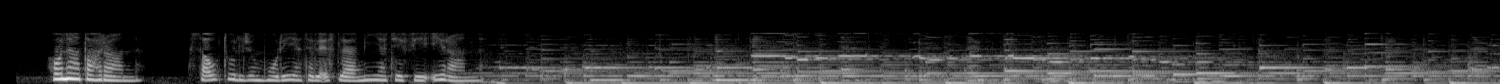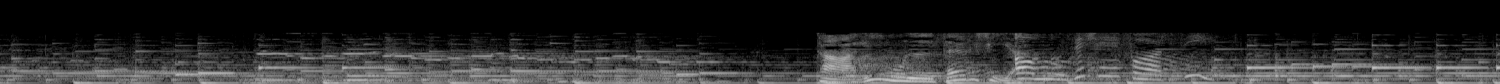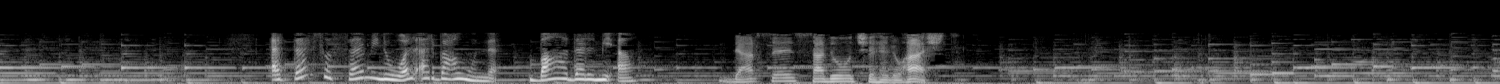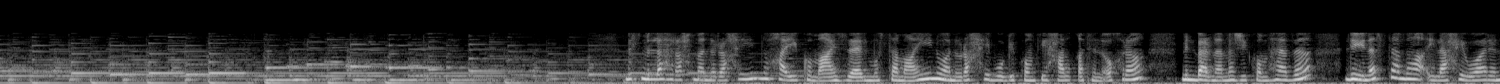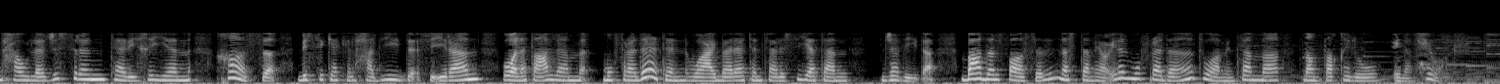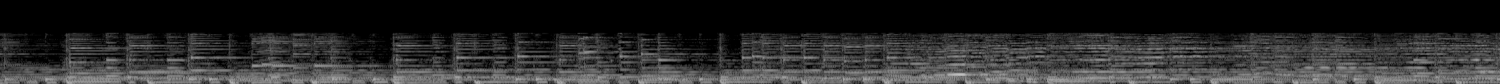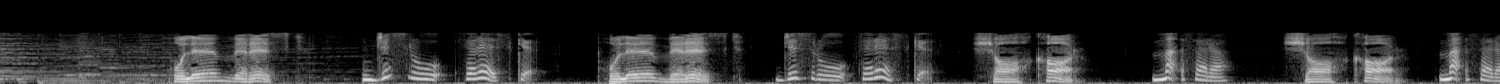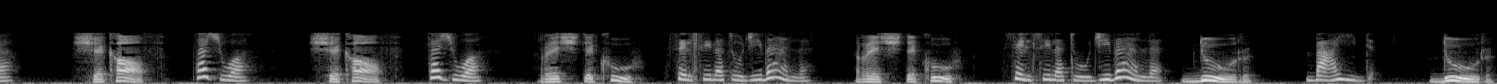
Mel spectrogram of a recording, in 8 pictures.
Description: نحييكم ونرحب بكم في حلقة أخري من برنامجكم هذا، لنستمع إلي حوار حول جسر تاريخي خاص بالسكك الحديدية في ايران ونتعلّم مفردات وعبارات فارسية جديدة.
